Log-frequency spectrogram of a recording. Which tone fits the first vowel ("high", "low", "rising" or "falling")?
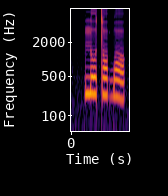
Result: high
